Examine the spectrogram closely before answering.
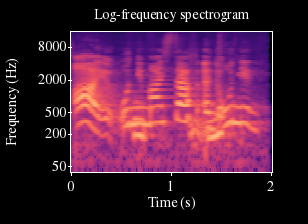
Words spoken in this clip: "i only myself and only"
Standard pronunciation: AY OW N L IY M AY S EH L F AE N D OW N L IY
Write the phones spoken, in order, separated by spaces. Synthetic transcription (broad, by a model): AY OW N IY M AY S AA F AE N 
